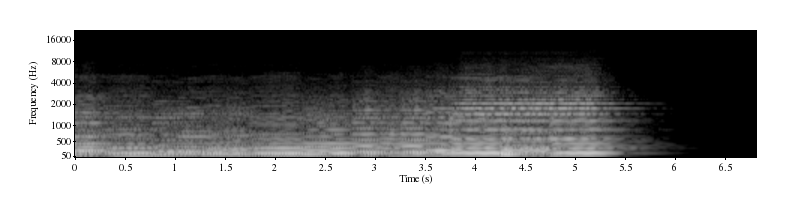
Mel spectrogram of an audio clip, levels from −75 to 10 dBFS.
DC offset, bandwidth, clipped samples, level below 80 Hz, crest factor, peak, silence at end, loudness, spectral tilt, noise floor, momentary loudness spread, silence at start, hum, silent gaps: under 0.1%; 7.4 kHz; under 0.1%; -32 dBFS; 16 dB; 0 dBFS; 1.3 s; -17 LUFS; -8.5 dB/octave; -82 dBFS; 7 LU; 0 s; none; none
